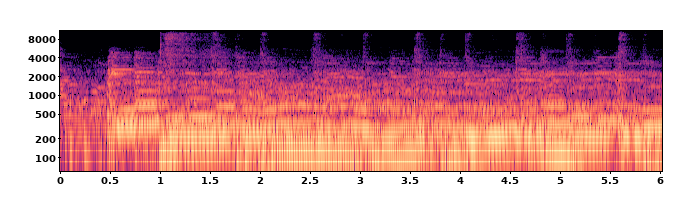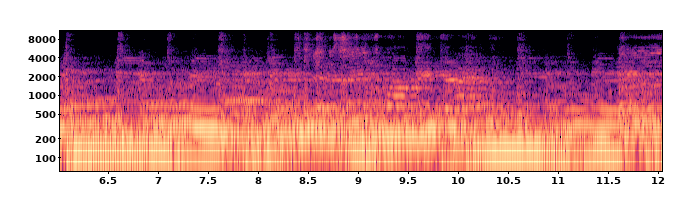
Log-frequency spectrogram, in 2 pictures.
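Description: Rock band playing live, electric guitars, bass and drums kicking in together about half a second in and running at full volume with a steady drumbeat.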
